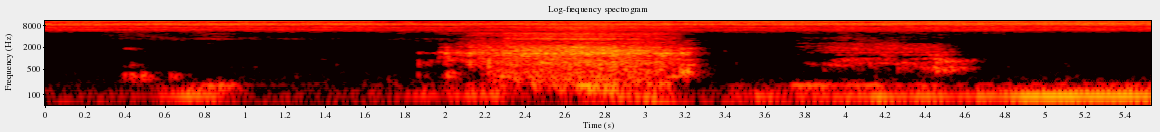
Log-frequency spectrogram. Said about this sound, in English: hang on, let me take a hit of this coyote weed.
